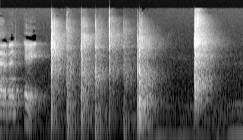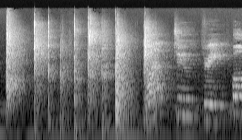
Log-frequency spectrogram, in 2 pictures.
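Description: Tap shoes click and clatter sharply on a wooden floor in an echoing room.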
